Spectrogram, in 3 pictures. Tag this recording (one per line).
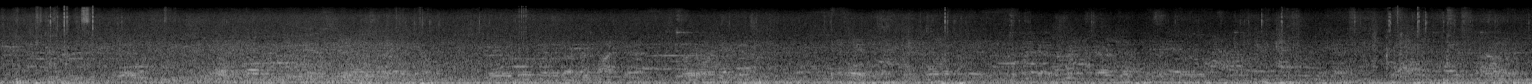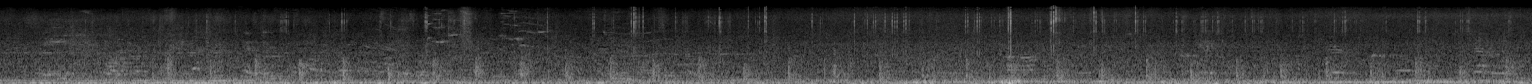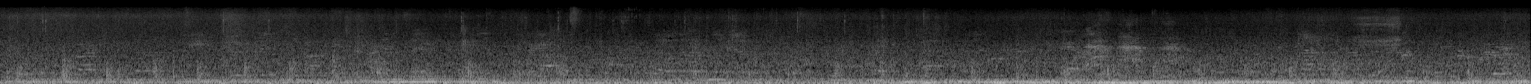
ambiance
field-recording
